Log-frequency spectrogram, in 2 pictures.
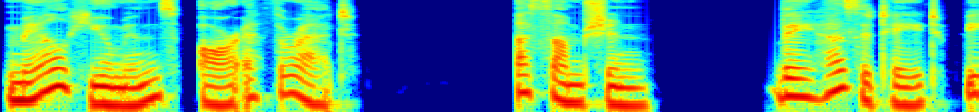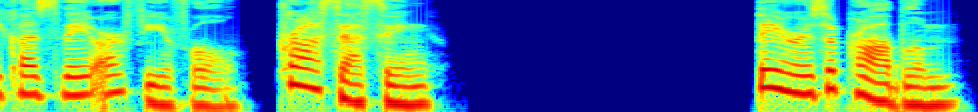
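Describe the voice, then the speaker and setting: Video game ship AI, female: low, dry-recorded voice, measured and robotic, coolly logical with a childlike earnestness, clipped phrasing. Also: expressive, a little mellow, dry recording. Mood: detached, calculating. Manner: clipped, announces each statement with a one-word label, literal. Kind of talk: video game character dialogue.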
